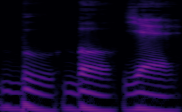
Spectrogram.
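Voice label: "buboye", concatenated syllables; Affixing experiment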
